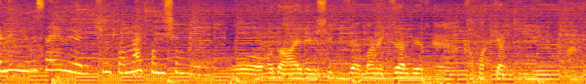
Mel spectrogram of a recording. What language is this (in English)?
Turkish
